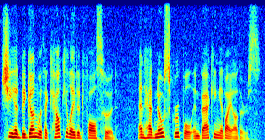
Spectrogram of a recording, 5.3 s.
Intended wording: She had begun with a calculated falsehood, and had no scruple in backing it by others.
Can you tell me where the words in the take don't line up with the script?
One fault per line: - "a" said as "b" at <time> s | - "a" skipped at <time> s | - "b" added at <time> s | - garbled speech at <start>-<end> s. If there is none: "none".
none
